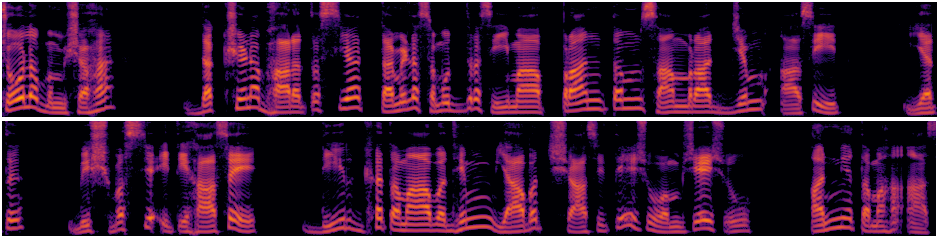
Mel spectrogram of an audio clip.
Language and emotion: Sanskrit, neutral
